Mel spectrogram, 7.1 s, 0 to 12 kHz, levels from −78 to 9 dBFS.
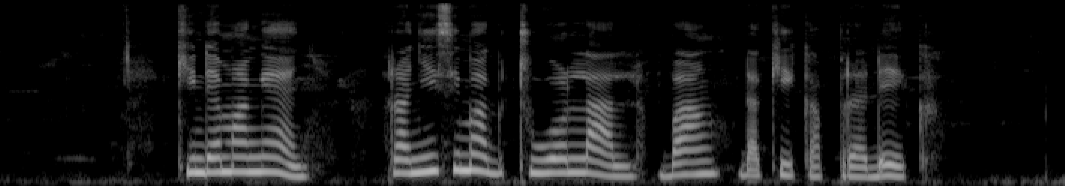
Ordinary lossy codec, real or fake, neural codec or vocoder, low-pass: none; real; none; 10.8 kHz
